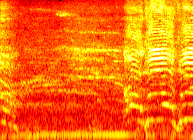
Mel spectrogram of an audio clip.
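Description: Brief burst of riders screaming and whooping on the King Loops fairground ride at Hull Fair, a loud crowd shout layered over a low rumble of ride machinery.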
